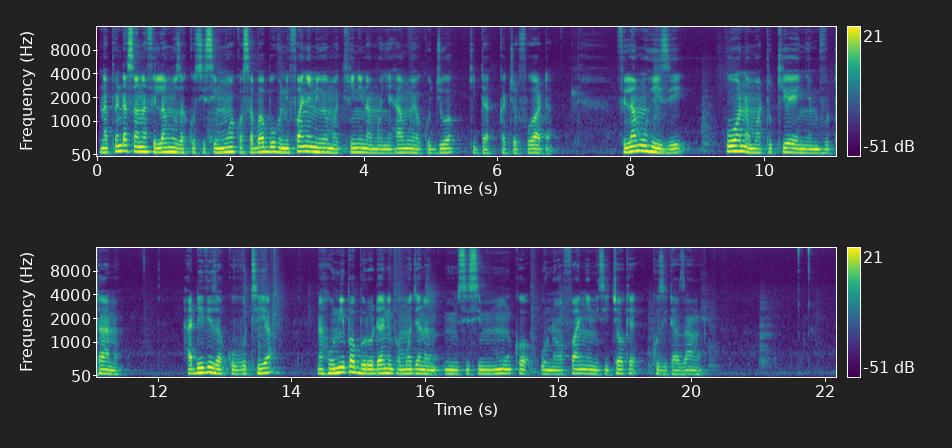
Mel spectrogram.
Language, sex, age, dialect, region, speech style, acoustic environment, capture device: Swahili, male, 18-24, Kenya - Nairobi Sheng-influenced, Kenya, relaxed; focused, nature, desktop / Windows / Chrome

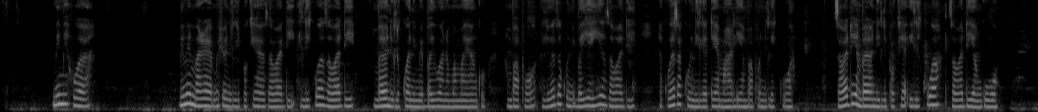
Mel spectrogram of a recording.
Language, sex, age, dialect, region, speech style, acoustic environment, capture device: Swahili, female, 18-24, Kenya - Nairobi Sheng-influenced, Kenya, happy; relaxed; focused, people talking; music; nature; construction, mobile / Linux / Chrome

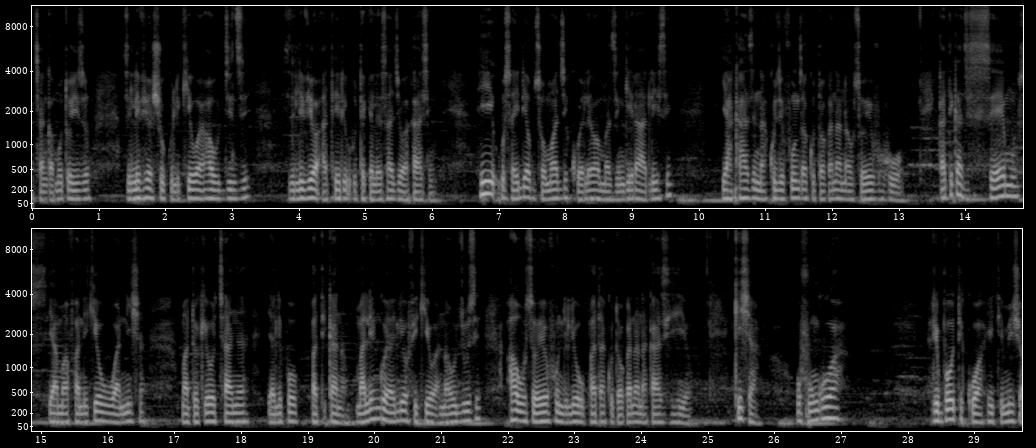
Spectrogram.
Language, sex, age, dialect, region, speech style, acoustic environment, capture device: Swahili, male, 18-24, Kenya - Nairobi Sheng-influenced, Kenya, focused, silence; music, mobile / Linux / Chrome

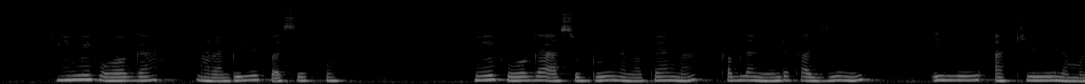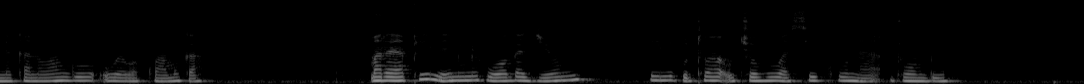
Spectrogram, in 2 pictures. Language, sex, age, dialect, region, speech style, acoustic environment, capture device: Swahili, female, 25-34, Kenya - Nairobi Sheng-influenced, Kenya, relaxed, silence, desktop / Windows / Chrome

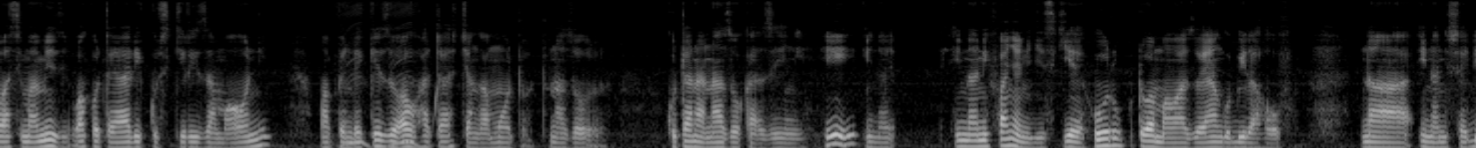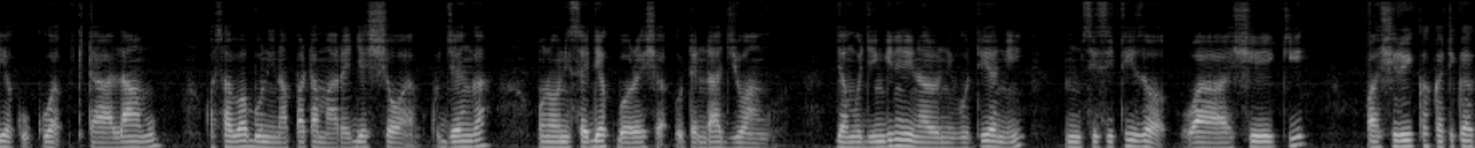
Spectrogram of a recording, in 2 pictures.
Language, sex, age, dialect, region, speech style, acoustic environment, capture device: Swahili, male, 25-34, Kenya - Nairobi Sheng-influenced, Kenya, relaxed, silence, mobile / Linux / Chrome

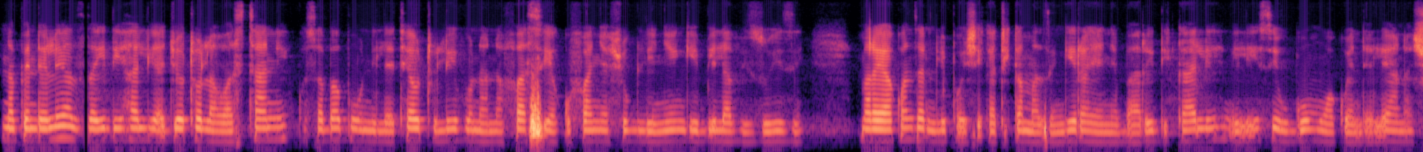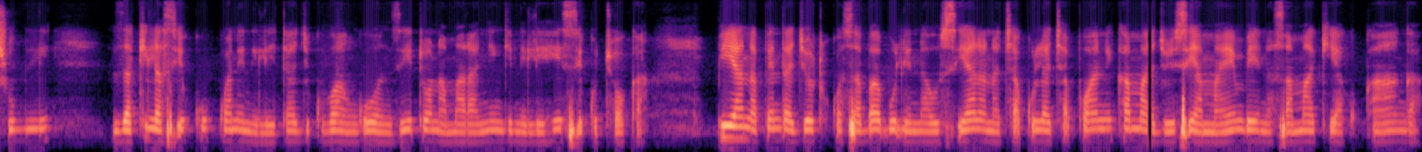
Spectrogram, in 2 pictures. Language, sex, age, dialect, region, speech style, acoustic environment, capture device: Swahili, female, 18-24, Kenya - Nairobi Sheng-influenced, Kenya, focused; happy, silence, mobile / Linux / Chrome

